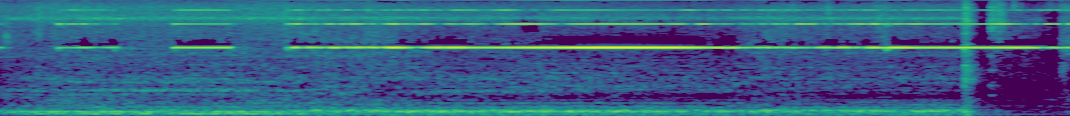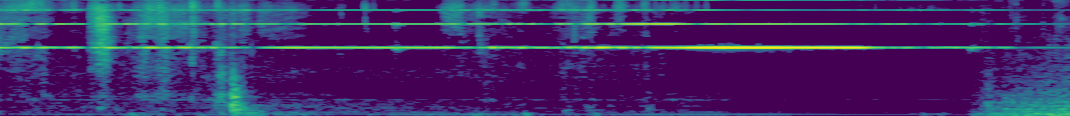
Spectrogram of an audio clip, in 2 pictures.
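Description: Handheld carbon monoxide meter alarming: a high-pitched beep, first in short pulses, then held as one continuous tone, loudest near the end before it cuts off about fifteen seconds in. It signals a dangerous carbon monoxide level from a steam boiler whose heat exchanger has a gaping hole. A low rumble runs underneath for the first seven seconds or so.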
